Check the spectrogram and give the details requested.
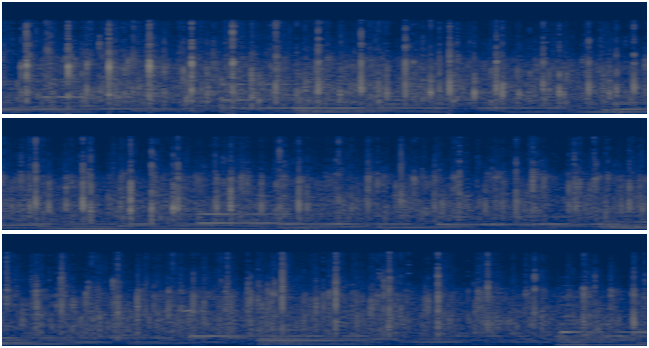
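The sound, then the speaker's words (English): An audience at a church service claps steadily for about fifteen seconds, a dense, even patter of many hands, with a low sustained tone running underneath throughout. “Can you clap your hands again?”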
